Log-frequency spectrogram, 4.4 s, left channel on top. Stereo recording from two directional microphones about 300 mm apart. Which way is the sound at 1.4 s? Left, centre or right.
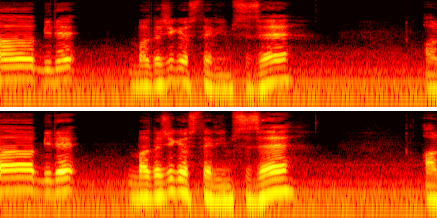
Right.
